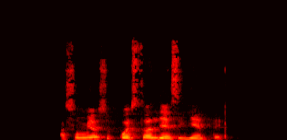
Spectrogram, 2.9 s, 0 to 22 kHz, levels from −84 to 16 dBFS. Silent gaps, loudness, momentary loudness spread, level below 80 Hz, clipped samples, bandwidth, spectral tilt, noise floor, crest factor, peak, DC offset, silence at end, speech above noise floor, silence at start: none; -31 LUFS; 18 LU; -82 dBFS; under 0.1%; 15.5 kHz; -3 dB/octave; under -90 dBFS; 18 dB; -14 dBFS; under 0.1%; 0.65 s; over 59 dB; 0.6 s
